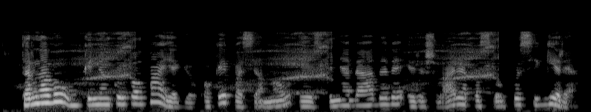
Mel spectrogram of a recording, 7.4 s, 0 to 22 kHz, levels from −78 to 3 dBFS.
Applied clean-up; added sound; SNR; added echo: classical method Wiener filter.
